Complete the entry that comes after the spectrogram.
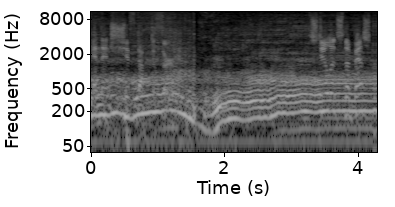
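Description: A 1999 rally car engine held high near the rev limiter in first gear on a stage rally road, a loud sustained buzzing whine with a brief dip and recovery, with a voice talking over it.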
